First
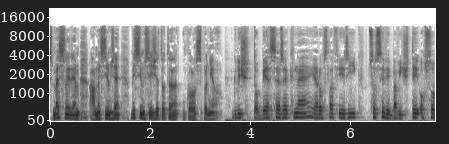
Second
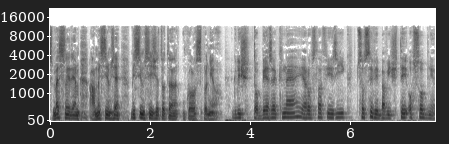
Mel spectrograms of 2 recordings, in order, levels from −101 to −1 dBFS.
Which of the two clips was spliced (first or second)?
second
